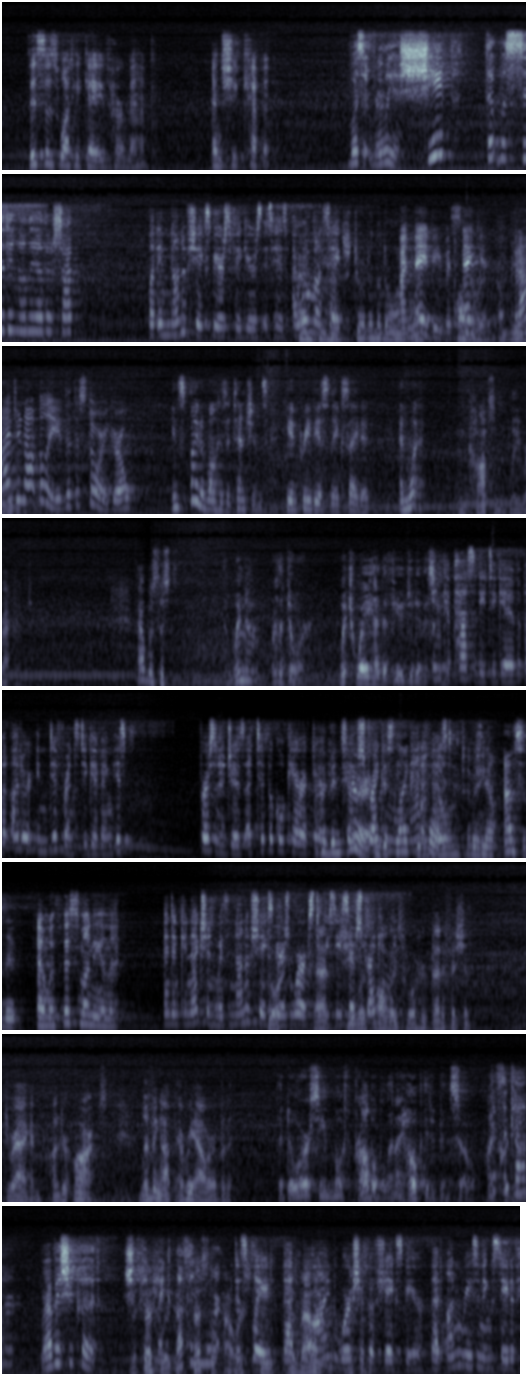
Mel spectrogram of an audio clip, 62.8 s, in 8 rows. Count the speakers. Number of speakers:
8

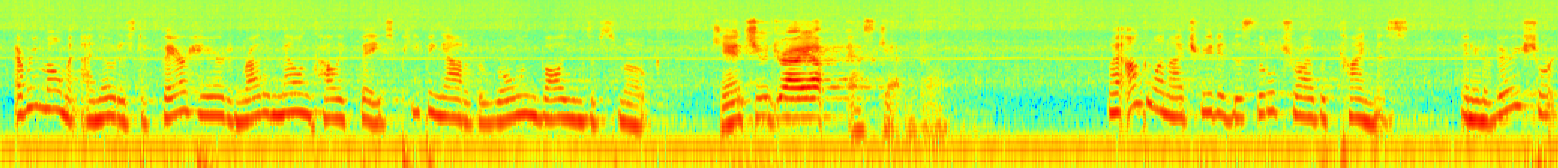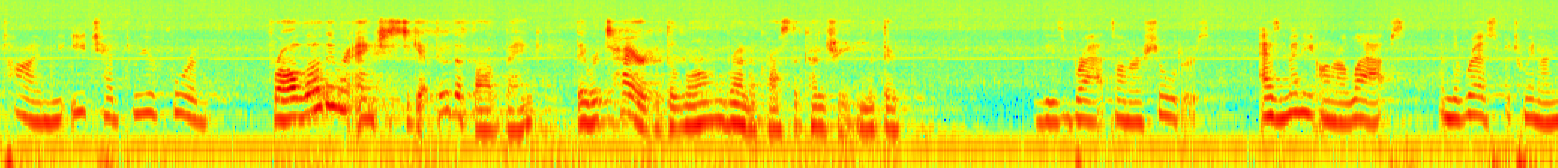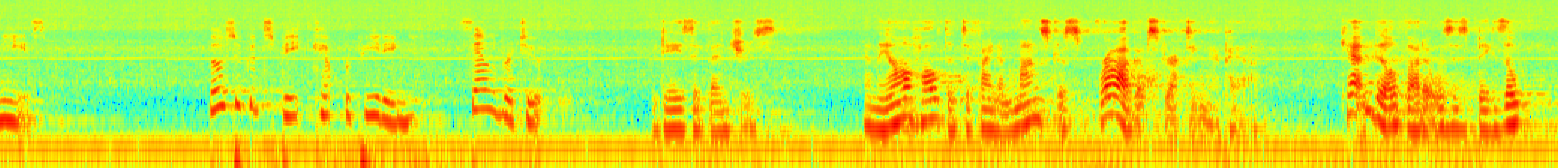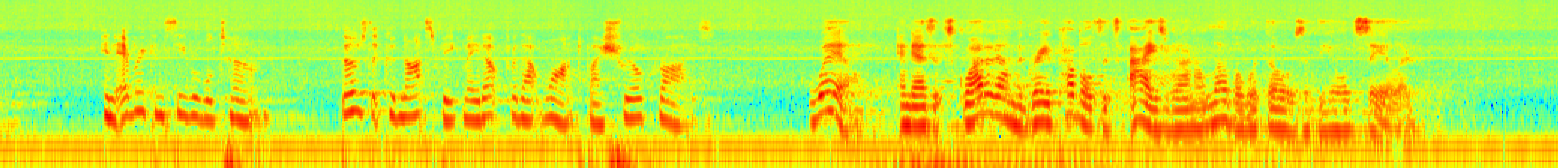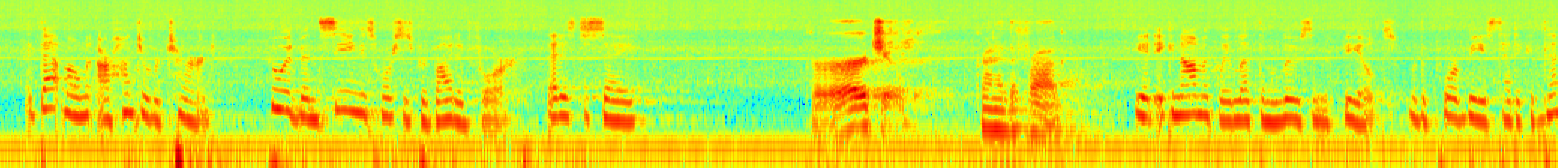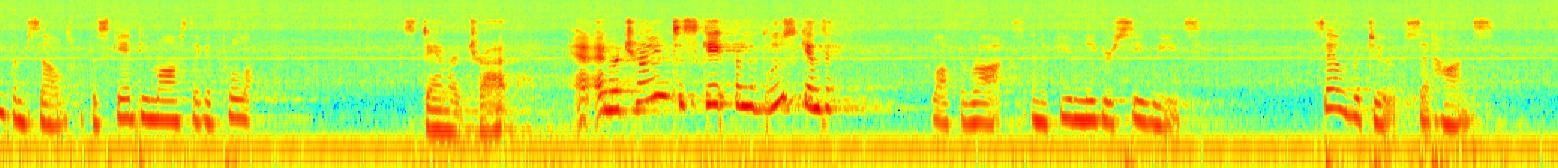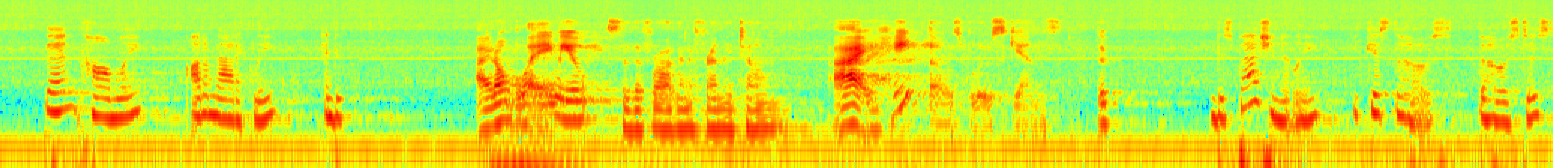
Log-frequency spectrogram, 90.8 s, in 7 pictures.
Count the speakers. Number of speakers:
2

